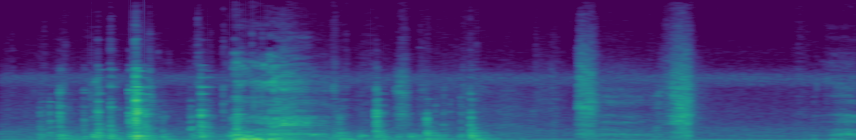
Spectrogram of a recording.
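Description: Scattered metal clicks and knocks of hand tools working bushings into a truck's torque arm mount, with a short, louder, rougher stretch about a second in.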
